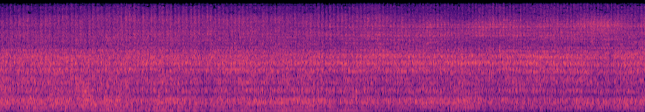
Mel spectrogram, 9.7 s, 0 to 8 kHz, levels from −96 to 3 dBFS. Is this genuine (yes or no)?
yes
